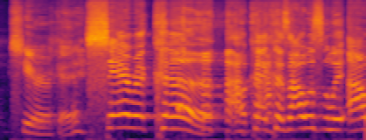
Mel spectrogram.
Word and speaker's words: Sherika: was like yeah cause i kept saying i said gonna be on the she said sherry cut i said okay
